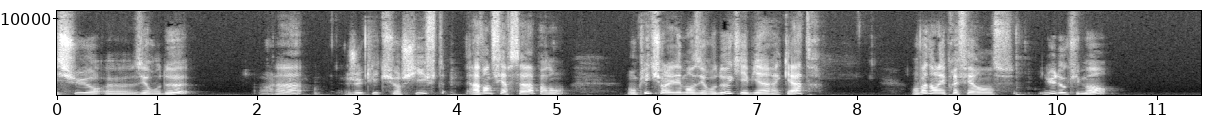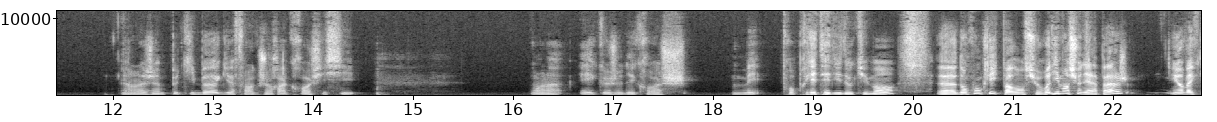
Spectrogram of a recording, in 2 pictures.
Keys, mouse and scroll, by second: 1.2-2.3 drag, 2.3 ctrl+z, 3.3 shift+click, 4.2 shift+click, 4.9 click, 9.6 click, 12.4 click, 13.1-14.4 drag, 16.2-17.4 drag, 18.2 click, 21.4 click.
